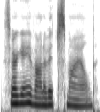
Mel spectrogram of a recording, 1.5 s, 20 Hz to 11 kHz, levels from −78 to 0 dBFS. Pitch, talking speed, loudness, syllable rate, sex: 175 Hz, 120 wpm, -16 LUFS, 5.7 syllables/s, female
